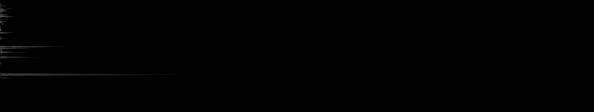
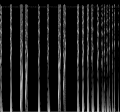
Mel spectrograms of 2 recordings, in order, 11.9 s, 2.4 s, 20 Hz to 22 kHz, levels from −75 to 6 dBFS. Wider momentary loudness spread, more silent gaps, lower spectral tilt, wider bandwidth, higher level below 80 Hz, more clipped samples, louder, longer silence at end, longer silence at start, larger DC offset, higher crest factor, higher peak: first, 19 LU vs 4 LU; neither; second, 4.5 dB/octave vs -2.5 dB/octave; second, 12 kHz vs 19 kHz; second, under -90 dBFS vs -30 dBFS; neither; second, -51 LUFS vs -20 LUFS; first, 8.2 s vs 0 s; about the same, 0 s vs 0 s; neither; first, 34 dB vs 20 dB; second, -26 dBFS vs 0 dBFS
